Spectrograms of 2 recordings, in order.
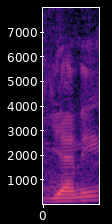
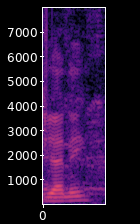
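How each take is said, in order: First: The name begins with a Y sound. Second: The name begins with a J sound. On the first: The speaker calls it right. "It is Yenny, I understand. Is that right?" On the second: The speaker calls it wrong.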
